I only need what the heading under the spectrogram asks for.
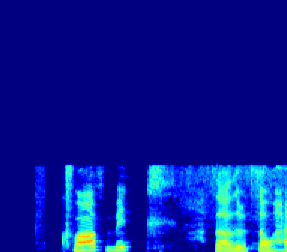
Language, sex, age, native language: Icelandic, male, 10, Icelandic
